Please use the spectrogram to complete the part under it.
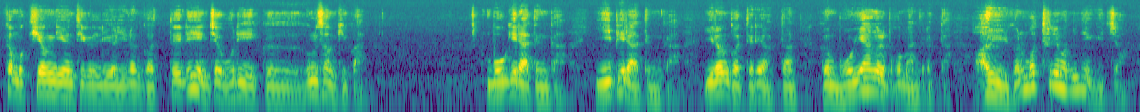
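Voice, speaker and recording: A man's voice: low-pitched, lively intonation, brisk, warm tone, slight background noise. A man teaching a history exam-prep lecture in a conversational way, reading questions aloud and explaining them with fillers and rhetorical questions.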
